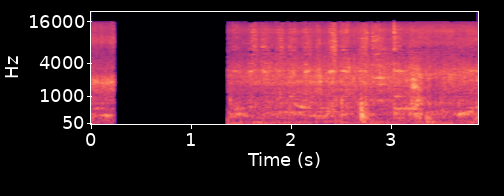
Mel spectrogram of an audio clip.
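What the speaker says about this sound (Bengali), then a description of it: "ভালোভাবে কষানো হচ্ছে।" Mutton being sautéed in a pan for a mutton curry, soft sizzling under scraping and clinking of a spoon against the pan after a short silence at the start.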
